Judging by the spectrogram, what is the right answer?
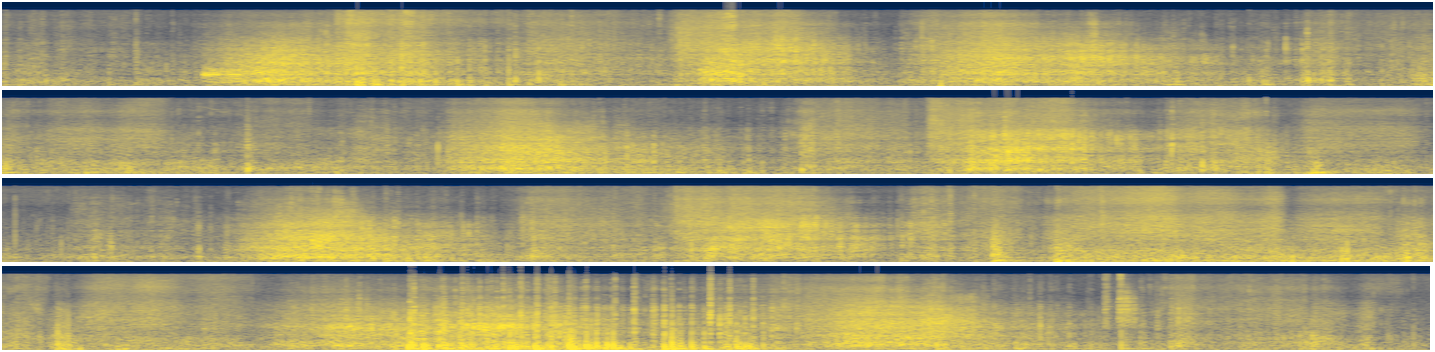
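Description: Foam-soaked bath sponges loaded with dish soap being squeezed by hand, over and over every couple of seconds. Each squeeze gives a wet squelch with crackling, popping lather.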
